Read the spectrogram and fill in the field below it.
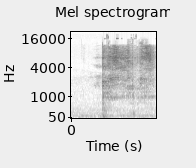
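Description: A spoon scrapes and stirs thick homemade strawberry jam, made without pectin, in a one-pint glass jar, with a sudden burst of stirring about halfway through followed by steady scraping and a second knock, close and moderately loud.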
